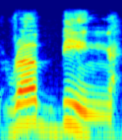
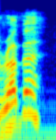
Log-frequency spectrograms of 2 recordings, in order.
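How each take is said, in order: First: The word ends in a full -ing sound. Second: The word ends in a weak -uh vowel. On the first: The speaker calls it right. "you do need to pronounce this ing sound" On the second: The speaker calls it wrong. "or rubba"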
